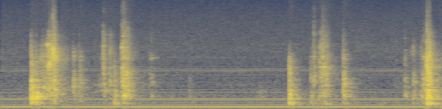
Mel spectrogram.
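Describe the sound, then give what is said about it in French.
A rosewood sideboard is opened with a series of knocks, scrapes and rattles, coming in several short bursts separated by quiet pauses, with no one speaking. “Voit un buffet en bois de rose. L'ouvre.”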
